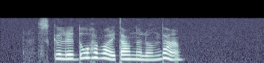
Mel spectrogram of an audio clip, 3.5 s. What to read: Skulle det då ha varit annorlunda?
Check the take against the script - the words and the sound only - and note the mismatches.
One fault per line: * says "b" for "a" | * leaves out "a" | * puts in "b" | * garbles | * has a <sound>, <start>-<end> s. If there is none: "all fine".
all fine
